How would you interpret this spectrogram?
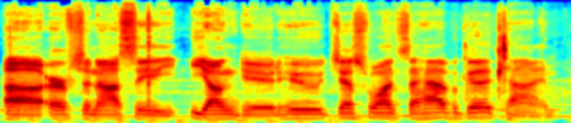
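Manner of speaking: normal talking voice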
